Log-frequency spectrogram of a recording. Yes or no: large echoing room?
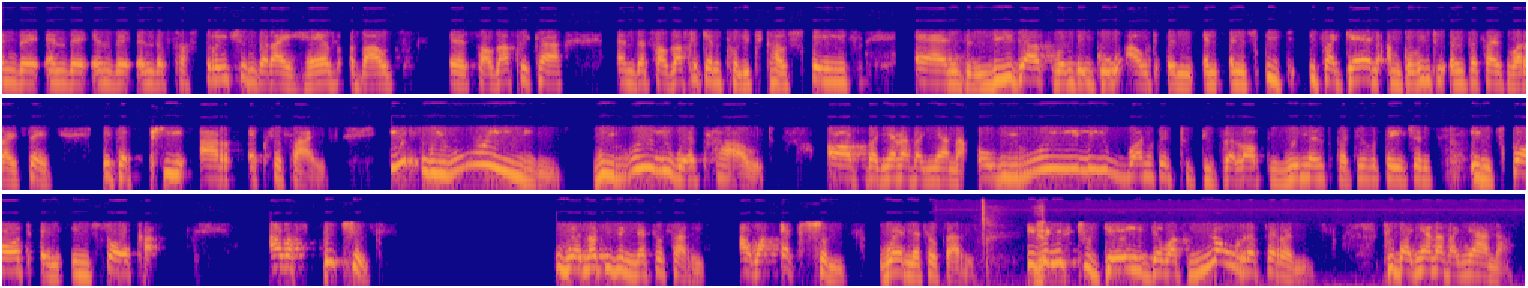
no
